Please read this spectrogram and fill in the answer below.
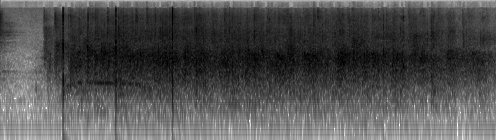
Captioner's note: audience applauding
